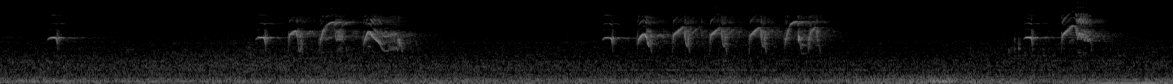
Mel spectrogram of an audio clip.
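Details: A single bird calling wildly as it shifts between four or five nearby perches; a thin whistled note leads into clusters of sharp, high chirps, three bursts over about twelve seconds.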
